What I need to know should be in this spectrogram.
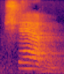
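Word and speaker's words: שטערן: and Stern in Yiddish, it's actually a 2-syllable word. Wiln, Stern. Wiln, Stern. So you achieve that by elongating the first syllable and then making really quick work, moving right through the L to get to the N.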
